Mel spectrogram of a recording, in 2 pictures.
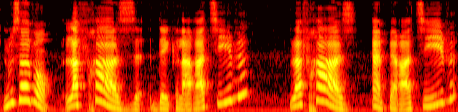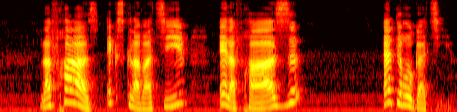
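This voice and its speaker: A woman teacher with a Moroccan French accent, explaining a grammar lesson to children slowly and with careful articulation. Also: a little high, big pitch swings, sharp tone. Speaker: primary school teacher.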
